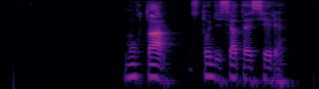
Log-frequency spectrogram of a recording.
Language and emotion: Russian, neutral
